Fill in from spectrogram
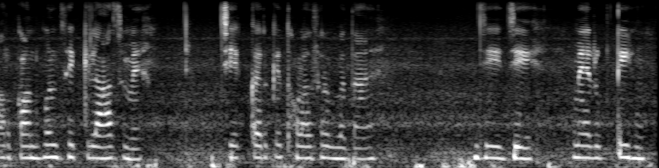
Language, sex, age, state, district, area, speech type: Urdu, female, 30-45, Bihar, Gaya, rural, spontaneous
